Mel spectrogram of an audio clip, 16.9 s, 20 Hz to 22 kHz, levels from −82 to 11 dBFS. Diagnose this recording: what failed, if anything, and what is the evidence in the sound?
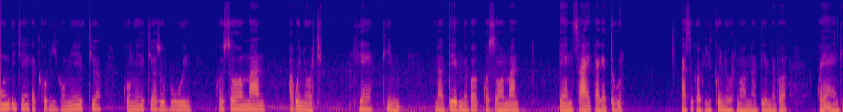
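Nothing stood out on listening to this speech recording, and no stage in the chain can be pointed to as having failed.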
